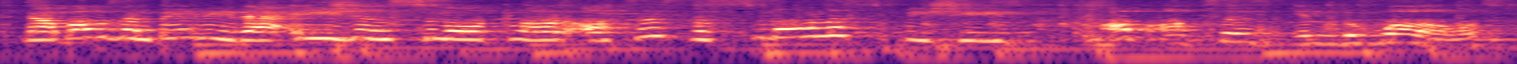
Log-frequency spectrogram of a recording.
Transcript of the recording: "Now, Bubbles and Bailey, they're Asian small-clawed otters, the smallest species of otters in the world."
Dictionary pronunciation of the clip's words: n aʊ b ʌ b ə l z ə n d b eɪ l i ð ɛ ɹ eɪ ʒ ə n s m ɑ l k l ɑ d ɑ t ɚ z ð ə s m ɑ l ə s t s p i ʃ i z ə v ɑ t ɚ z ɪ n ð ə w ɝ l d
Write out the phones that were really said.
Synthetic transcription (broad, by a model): n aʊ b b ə z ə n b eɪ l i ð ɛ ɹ eɪ ʒ ə n s m ɑ l k l ɑ d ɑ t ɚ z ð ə s m ɑ l ə s t s p i ʃ i z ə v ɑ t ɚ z ɪ n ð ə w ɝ l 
